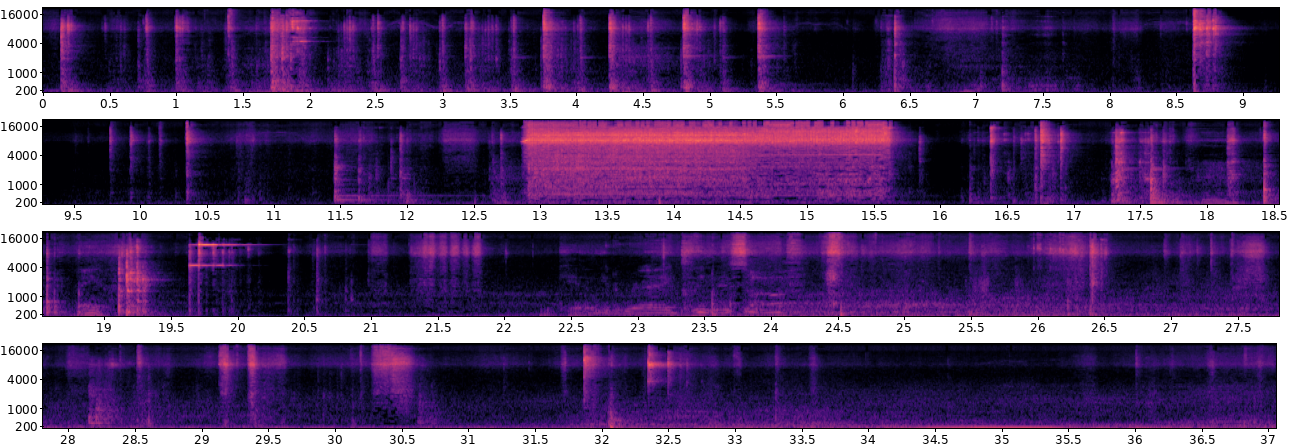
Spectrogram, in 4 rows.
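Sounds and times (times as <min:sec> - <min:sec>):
metal tools clinking: 0:01.8 - 0:02.4, 0:19.1 - 0:20.5
power tool running: 0:12.9 - 0:15.7.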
